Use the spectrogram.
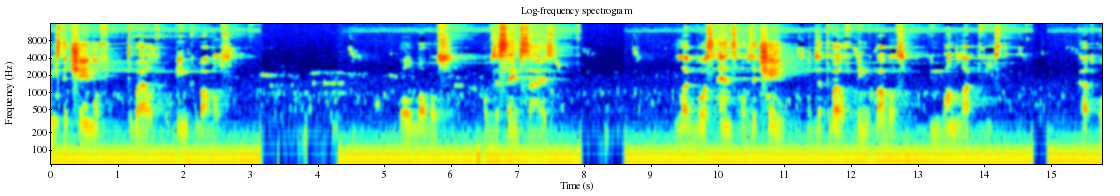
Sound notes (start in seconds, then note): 3.8 birds chirping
